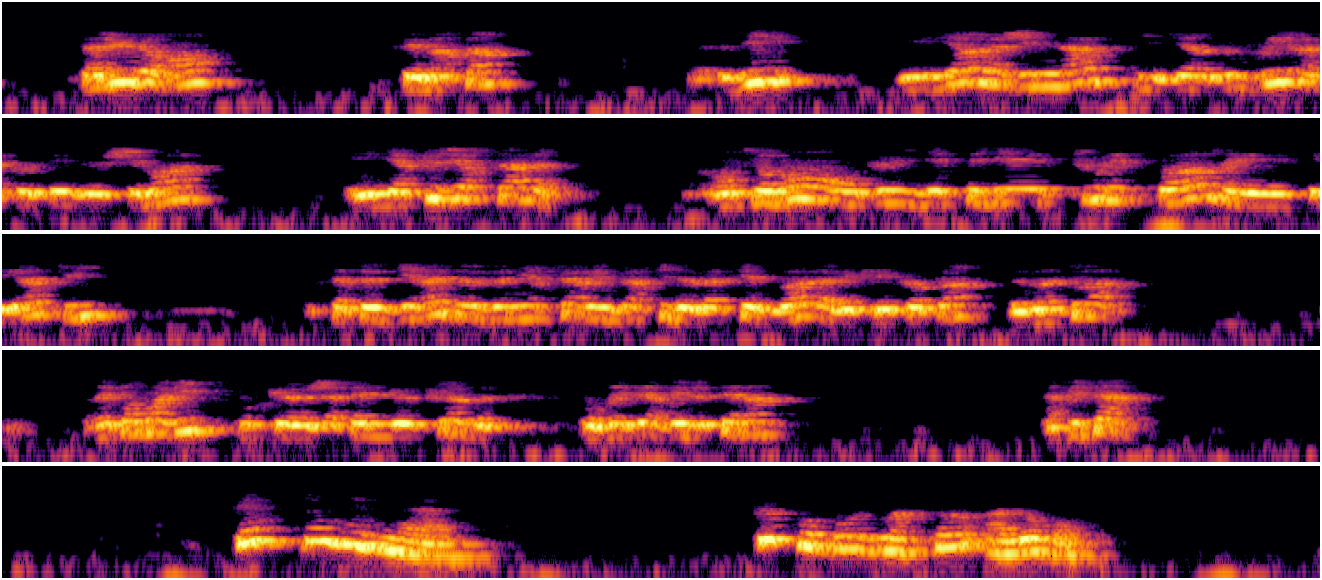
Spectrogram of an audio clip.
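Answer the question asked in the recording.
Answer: De venir faire une partie de basketball avec les copains demain soir au nouveau gymnase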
